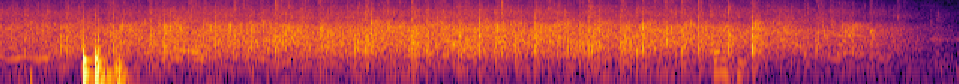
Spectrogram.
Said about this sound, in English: Come on, let's clap our hands and give God great praise.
